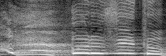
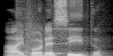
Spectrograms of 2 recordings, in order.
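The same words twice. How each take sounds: First: Very high, slow, shrieking through laughter; cracking up while calling him poor thing; howling with laughter; laughing pity. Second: Sympathy. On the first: Laughing at Michael hitting the light. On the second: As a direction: lower and slower, gentle pity. Calming after laughing at Michael. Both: Real, not acted.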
